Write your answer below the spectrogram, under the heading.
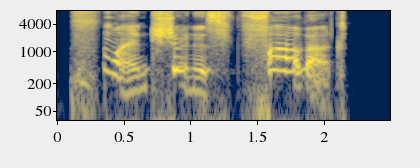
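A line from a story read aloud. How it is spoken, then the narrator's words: Sobbing. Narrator (German): schluchzt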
